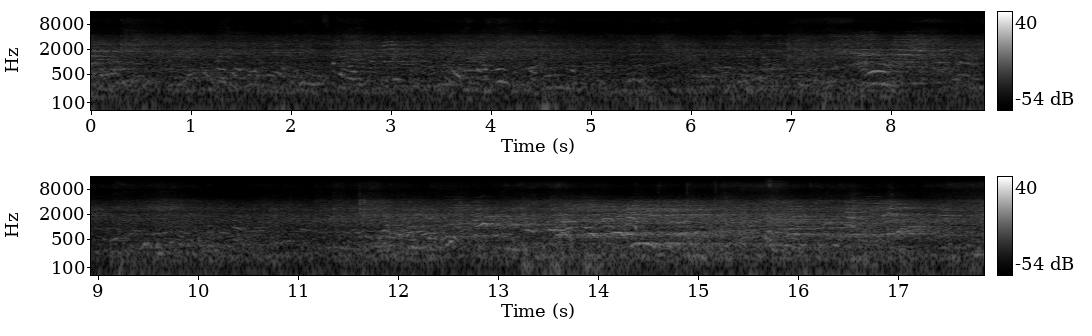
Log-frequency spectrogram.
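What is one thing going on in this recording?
Young players shout and call out to each other across a large echoing rink.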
